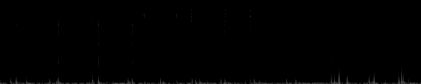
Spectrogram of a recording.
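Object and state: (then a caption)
Soap bar tapped and scratched. A solid, hand-sized, square purple lavender soap bar with an embossed surface is held in both hands while long red nails tap and scratch its faces and edges. The result is a quiet, rapid series of sharp, dry clicks and scratchy crackles with bright edges and very little ring.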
